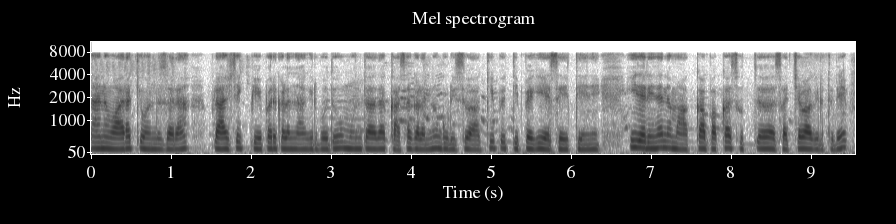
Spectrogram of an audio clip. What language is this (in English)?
Kannada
